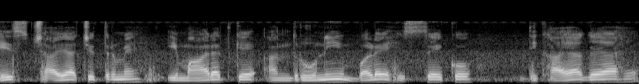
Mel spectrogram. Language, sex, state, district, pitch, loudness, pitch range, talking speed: Hindi, male, Bihar, East Champaran, 115 Hz, -17 LUFS, 105-120 Hz, 115 wpm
